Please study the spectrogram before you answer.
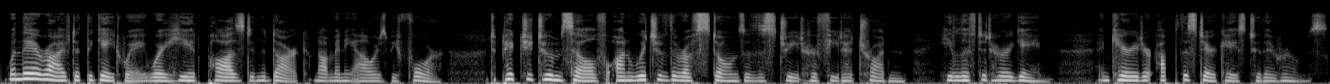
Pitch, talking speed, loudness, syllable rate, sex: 170 Hz, 210 wpm, -20 LUFS, 5.5 syllables/s, female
